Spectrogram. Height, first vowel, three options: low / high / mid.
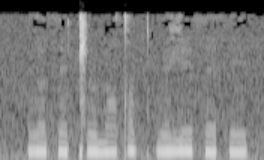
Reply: mid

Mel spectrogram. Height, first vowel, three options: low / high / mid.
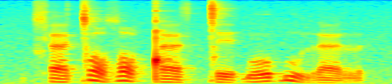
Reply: low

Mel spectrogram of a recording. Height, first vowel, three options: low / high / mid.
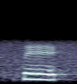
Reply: mid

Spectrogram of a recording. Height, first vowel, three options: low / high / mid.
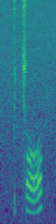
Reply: mid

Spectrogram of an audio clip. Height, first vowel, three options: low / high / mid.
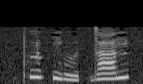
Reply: high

